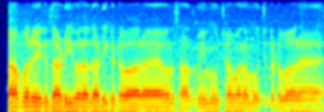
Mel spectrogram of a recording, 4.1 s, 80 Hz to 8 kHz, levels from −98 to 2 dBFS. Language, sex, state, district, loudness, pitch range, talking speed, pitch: Hindi, male, Chandigarh, Chandigarh, -17 LUFS, 105-110 Hz, 265 wpm, 110 Hz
